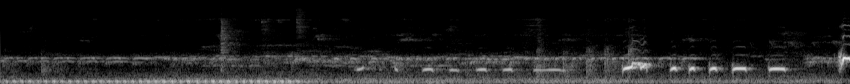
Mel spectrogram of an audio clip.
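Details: Wild local zebra dove calling to lure other doves into calling: a rapid run of short staccato cooing notes, first low and soft, then louder and clipped near the end, over a steady humming drone.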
